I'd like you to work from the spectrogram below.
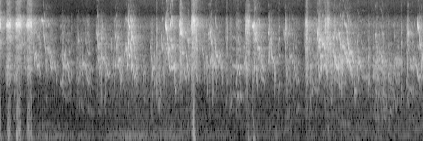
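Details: Singing pet budgies: harsh squawky chatter mixed with quick tweets and high sharp clicks, a dense, nonstop flock warble with strong surges.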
